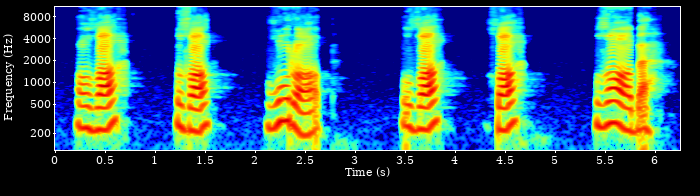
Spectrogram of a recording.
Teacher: This letter produces a gargling-like sound, similar to the French R. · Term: Ghayn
